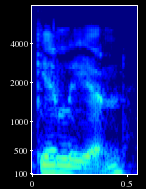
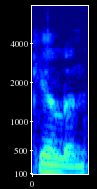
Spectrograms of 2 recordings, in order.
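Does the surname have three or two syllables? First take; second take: three; two. First: The surname is said with three syllables. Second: The surname is said with two syllables. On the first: The speaker calls it wrong. "pronounce her name Karen Gillian instead of Karen Gillan" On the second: The speaker calls it right. "instead of Karen Gillan"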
